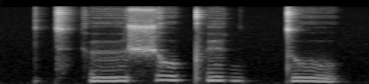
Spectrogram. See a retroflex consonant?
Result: no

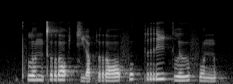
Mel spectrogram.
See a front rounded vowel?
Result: no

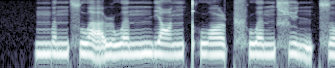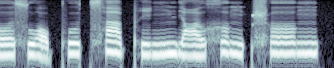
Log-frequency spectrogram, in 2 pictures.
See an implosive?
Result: no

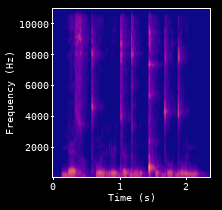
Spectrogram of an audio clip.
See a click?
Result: yes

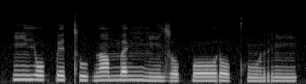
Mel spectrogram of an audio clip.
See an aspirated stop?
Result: yes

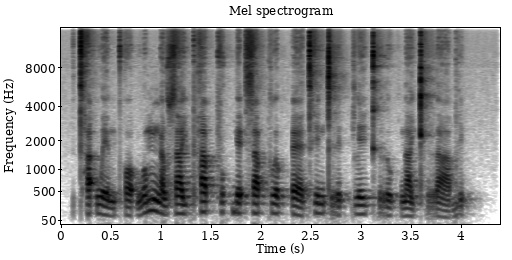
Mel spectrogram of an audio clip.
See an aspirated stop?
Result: yes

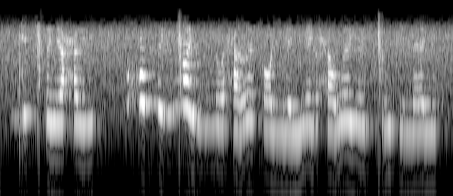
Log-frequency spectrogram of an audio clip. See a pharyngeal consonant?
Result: yes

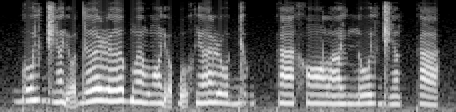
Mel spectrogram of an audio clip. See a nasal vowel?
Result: yes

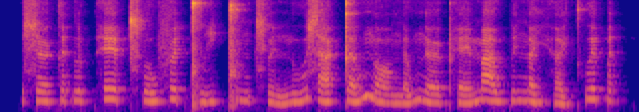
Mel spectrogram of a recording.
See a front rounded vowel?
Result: yes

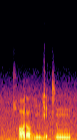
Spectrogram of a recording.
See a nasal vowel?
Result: yes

